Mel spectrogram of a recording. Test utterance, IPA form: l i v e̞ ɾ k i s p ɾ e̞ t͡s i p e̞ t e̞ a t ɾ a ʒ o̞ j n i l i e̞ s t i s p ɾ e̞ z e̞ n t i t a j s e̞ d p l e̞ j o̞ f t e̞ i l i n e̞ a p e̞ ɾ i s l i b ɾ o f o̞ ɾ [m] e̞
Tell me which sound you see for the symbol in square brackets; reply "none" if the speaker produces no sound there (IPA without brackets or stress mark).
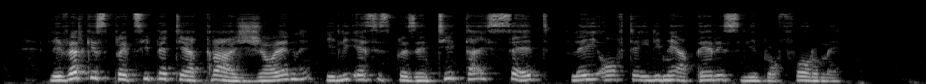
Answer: m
